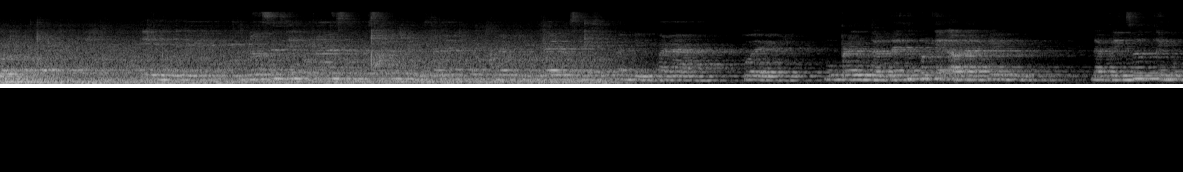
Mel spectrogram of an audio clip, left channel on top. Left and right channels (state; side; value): silent; right; 56 dB below the other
